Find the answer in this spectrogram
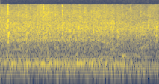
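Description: Steady ice-arena crowd noise, an even wash with faint applause, easing off slightly.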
